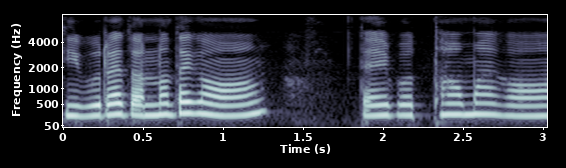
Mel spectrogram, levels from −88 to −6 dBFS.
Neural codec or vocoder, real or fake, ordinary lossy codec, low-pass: none; real; none; none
